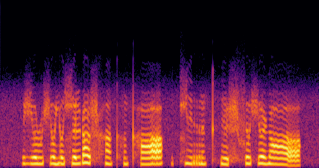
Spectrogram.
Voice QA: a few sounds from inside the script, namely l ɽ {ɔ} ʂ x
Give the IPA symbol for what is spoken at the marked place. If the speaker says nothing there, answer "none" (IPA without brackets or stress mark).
ɑ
